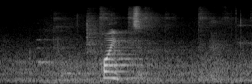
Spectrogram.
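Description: A young girl answers in a small voice.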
